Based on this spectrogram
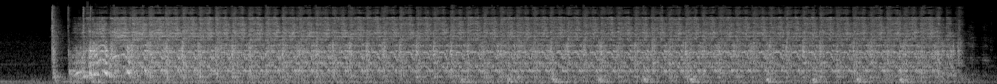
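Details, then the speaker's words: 1992-ish Cushman Truckster pulled from a field after years unused: starter churns steadily for nine seconds without firing; cranks but won't start, suspected no spark, later burnt wires found in a plug on the spark circuit. "Probably don't have spark. Be my guess."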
